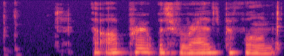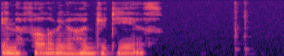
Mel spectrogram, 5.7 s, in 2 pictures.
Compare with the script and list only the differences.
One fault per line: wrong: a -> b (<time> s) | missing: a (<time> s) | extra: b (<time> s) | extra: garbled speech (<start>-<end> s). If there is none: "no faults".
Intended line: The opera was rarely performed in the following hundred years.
no faults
